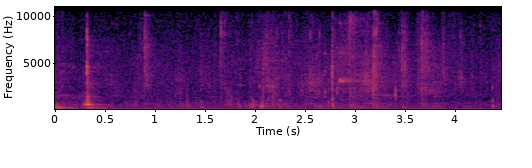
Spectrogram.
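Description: Near silence over a faint low hum, broken by scattered faint ticks and soft rustling from Bible pages being turned, with one sharper tick about a third of a second in.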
